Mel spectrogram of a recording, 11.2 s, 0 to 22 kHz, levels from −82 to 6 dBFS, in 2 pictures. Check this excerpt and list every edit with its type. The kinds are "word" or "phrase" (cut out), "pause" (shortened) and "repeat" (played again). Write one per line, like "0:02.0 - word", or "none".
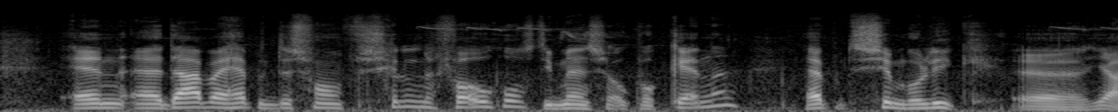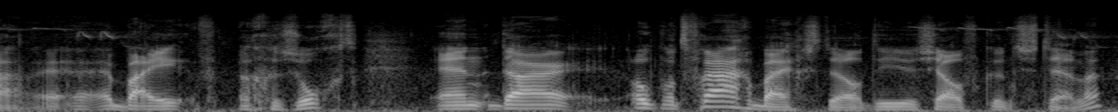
0:08.0 - word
